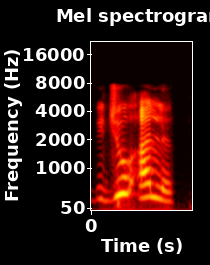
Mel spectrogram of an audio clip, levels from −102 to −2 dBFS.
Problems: none marked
